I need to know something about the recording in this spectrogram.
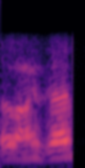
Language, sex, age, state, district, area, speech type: Tamil, male, 60+, Tamil Nadu, Tiruvarur, rural, conversation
